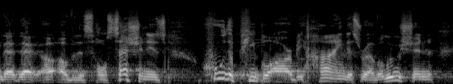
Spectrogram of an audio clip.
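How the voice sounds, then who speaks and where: At a fairly quick pace, the speaker talks with a northeastern American accent over noticeable background noise. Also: man. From US East Coast. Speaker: financial journalist and author. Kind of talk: onstage interview. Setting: conference stage with audience. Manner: fast.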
